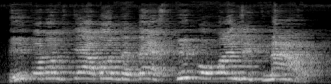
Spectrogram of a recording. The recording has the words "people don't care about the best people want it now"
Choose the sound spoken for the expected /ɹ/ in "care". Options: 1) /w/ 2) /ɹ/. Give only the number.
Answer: 1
